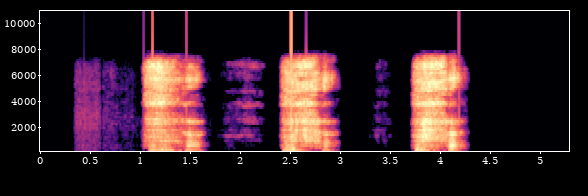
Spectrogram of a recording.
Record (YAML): exhalation_length: 5.3 s
exhalation_amplitude: 26975
exhalation_signal_mean_std_ratio: 0.4
survey_phase: alpha (2021-03-01 to 2021-08-12)
age: 45-64
gender: Male
wearing_mask: 'No'
symptom_none: true
smoker_status: Ex-smoker
respiratory_condition_asthma: false
respiratory_condition_other: false
recruitment_source: REACT
submission_delay: 10 days
covid_test_result: Negative
covid_test_method: RT-qPCR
